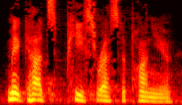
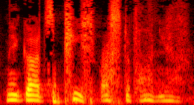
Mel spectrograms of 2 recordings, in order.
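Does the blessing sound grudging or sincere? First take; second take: sincere; grudging. First: It is said in a warm, sincere tone. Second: It is said in a grudging, insincere tone. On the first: The blessing is meant from the heart. The speaker calls it right. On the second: The blessing is not really meant. The speaker calls it wrong.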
